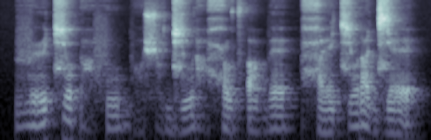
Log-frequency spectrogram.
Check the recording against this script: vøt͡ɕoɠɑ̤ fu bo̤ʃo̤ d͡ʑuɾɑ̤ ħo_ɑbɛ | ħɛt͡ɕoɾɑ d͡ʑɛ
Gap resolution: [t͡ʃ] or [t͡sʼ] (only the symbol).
t͡sʼ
